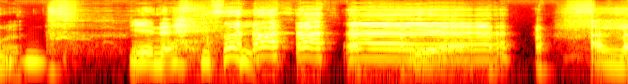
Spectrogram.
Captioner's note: group laughs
